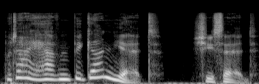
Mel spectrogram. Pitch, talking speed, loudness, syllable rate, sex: 200 Hz, 160 wpm, -14 LUFS, 4.0 syllables/s, male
